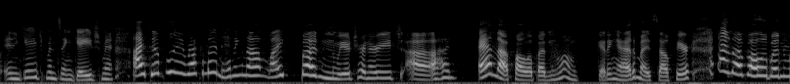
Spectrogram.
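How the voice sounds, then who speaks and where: Cute, high-voiced American woman livestreamer. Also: no room sound. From Texas, United States. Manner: speaks loudly to project. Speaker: VTuber livestreamer. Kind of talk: casual livestream chat with viewers.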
